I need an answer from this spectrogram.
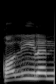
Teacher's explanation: قاف کا مخرج ہے زبان کی جڑ تالو کا نرم حصہ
